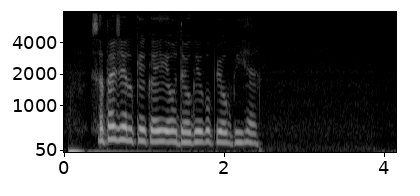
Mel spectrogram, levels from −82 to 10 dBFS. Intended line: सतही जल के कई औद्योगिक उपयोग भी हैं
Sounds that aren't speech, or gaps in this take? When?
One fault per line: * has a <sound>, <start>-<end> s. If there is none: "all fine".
all fine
